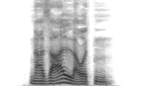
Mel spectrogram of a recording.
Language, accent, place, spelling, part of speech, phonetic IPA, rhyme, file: German, Germany, Berlin, Nasallauten, noun, [naˈzaːlˌlaʊ̯tn̩], -aːllaʊ̯tn̩, De-Nasallauten.ogg
- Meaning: dative plural of Nasallaut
